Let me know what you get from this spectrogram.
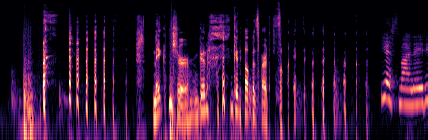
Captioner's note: laughing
